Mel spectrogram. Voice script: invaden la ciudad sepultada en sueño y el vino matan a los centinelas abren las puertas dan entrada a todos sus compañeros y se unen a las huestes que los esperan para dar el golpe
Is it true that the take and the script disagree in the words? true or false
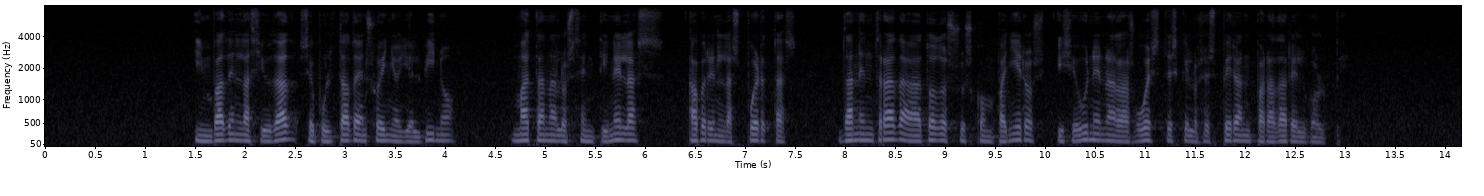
false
